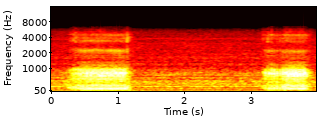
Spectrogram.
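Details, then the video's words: A Boston Terrier, sound asleep, snores loudly, two long rasping breaths separated by a quiet pause. "Snoring Boston Terrier"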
